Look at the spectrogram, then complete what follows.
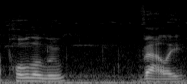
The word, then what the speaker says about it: Pololu Valley: super Holly here right now we went to pull a Lu Valley I think I said it right that time yeah Pololu Valley and got super summer as you can see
